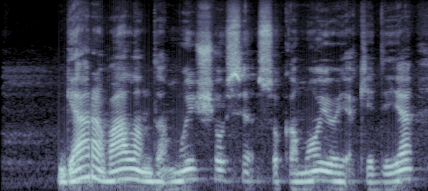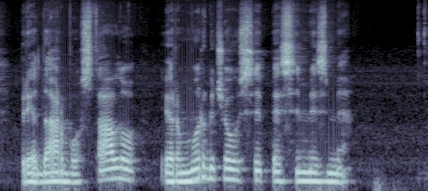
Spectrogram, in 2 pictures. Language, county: Lithuanian, Marijampolė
